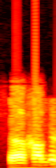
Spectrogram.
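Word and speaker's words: খিদর: যেমন ভাবে দলিল হিসাবে পেশ করা হয় খদর আলাইহিস সালাম, যদিও আমরা তার নাম খিজির আলাইহিস সালাম বলি, বিশুদ্ধ উচ্চারণ হচ্ছে খদর আলাইহিস সালাম।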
